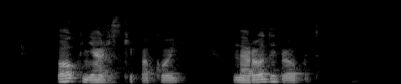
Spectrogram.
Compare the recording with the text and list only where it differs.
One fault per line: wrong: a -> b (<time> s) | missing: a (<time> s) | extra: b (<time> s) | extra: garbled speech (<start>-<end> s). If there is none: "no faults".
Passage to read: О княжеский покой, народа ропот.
no faults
